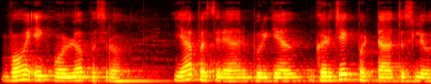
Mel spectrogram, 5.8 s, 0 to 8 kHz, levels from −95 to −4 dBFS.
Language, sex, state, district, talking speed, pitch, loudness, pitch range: Konkani, male, Goa, North and South Goa, 115 wpm, 130 Hz, -27 LUFS, 125-145 Hz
